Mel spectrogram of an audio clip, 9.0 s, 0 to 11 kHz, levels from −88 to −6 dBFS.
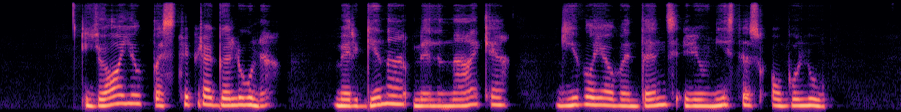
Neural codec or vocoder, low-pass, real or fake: codec, 32 kHz, 1.9 kbps, SNAC; 9.9 kHz; fake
